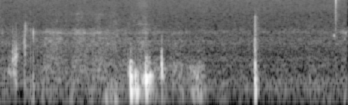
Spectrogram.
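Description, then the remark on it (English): A faint, muffled burp held back and turned away from the microphone, a short cluster of low gulping bursts in near silence, followed by a soft click and a sharp knock at the very end. “No, I just didn't want to burp into the mic and be that guy.”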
